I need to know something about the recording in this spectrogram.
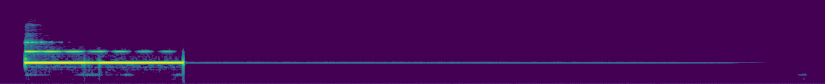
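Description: A meditation bell struck once to open a minute of silent prayer, ringing at one steady pitch. It is loud for about a second and a half, then drops suddenly to a faint ring that fades out over the next five seconds.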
